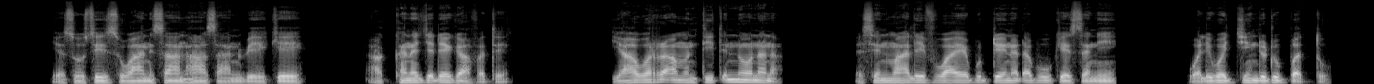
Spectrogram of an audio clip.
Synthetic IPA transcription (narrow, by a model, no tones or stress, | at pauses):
jɛ̰suːsiswaːnɪsaːnhaːsaːnbe̞ːkʰe̞ː | ɐ̰kːɐnɐd͡ʒɛᶑeːɡaːfɐt̪ɛ̰ | jaːwɐrːɐːmɐnt̪iːt̪ʼɪnːo̞ːnɐnɐ | ʔɪsɪnmaːliːfwaːjeːbʊd̪ːe̞ːnɐᶑɐbuːke̞ːsːɐniː | wʔɐ̰lɪwɐd͡ʒːiːnd̪ʊd̪ʊbːɐt̪ːʊ̥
